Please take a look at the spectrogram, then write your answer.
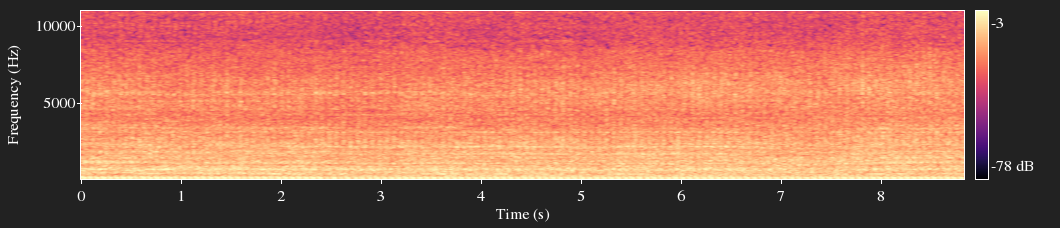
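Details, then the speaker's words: John Deere D130 riding mower with mowing deck engaged: low, even engine hum, blades spinning smoothly with no scrape, rattle or wobble; extremely quiet, blade brake may be hanging up slightly; deck healthy. "Extremely quiet. Sounds like the blade brake is hanging up a little bit, though. Honestly, that deck is super super smooth though."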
